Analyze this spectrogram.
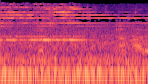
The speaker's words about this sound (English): That's Big Head Joe calling, but I'm not answering. So. Phone is ringing.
